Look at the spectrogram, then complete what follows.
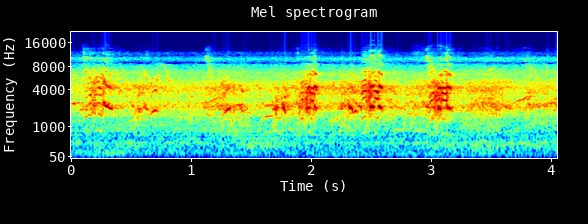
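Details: Roosting parrots in large bamboo plants near a golf course in Moka, Trinidad and Tobago, as night approaches; rasping, honking squawks in uneven bursts from several birds, a steady hiss of chatter beneath.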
